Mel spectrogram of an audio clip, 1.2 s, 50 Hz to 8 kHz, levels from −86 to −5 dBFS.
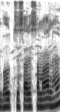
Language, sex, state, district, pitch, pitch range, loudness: Hindi, male, Jharkhand, Garhwa, 145 Hz, 145-155 Hz, -15 LUFS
